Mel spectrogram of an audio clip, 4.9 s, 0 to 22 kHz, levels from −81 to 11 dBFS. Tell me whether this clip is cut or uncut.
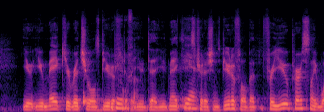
uncut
